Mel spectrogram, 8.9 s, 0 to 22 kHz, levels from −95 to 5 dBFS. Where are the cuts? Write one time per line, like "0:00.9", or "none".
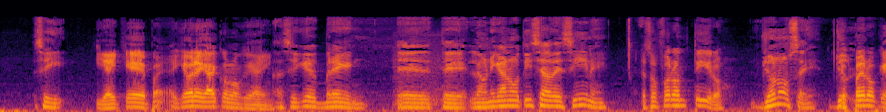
none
